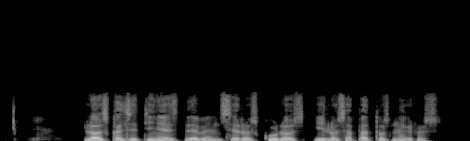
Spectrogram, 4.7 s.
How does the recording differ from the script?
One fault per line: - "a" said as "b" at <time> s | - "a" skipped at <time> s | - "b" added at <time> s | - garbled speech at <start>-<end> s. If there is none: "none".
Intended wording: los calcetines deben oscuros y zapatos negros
- "ser" added at 2.2 s
- "los" added at 3.3 s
